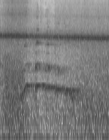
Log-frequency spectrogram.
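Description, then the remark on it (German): A loud, steady roar of rushing air from an indoor skydiving (bodyflying) wind tunnel in Winterthur fills the space without pause, with a constant high whine and a lower droning tone riding on top, like a powerful fan running. “Ich bin jetzt hier im Badebereich vom Windkanal.”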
